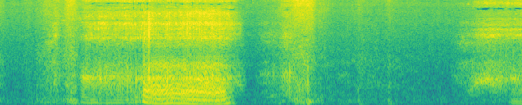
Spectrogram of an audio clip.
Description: Not even booting him made a difference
